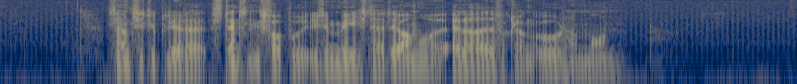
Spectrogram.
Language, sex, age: Danish, male, 31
